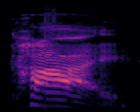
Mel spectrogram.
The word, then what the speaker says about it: Chi: i'm sorry for this is it pronounced chi it's kai but it's not that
